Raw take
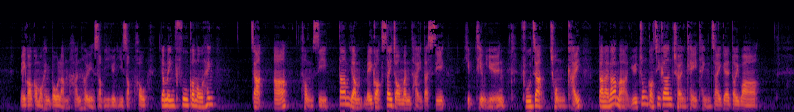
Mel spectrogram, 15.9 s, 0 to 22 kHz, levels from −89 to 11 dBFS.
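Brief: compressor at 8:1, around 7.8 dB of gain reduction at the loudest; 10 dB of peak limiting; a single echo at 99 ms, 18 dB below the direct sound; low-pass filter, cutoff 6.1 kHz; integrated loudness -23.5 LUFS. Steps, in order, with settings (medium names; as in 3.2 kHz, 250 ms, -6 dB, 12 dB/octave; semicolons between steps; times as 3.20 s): low-pass 6.1 kHz; compression 8:1, threshold -24 dBFS; peak limiter -23.5 dBFS; delay 99 ms -18 dB; trim +11.5 dB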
